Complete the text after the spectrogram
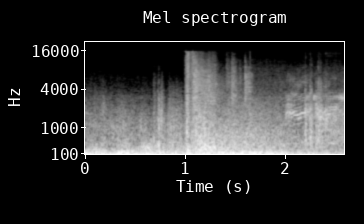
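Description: A tank cannon fires with a loud bang.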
